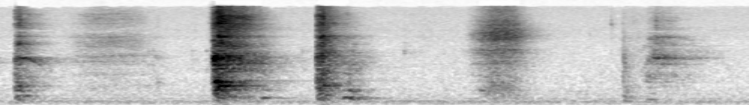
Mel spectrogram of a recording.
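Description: Several harsh, wet-sounding coughs and throat-clearing with rough breaths in between. Productive cough with hawking of phlegm.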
